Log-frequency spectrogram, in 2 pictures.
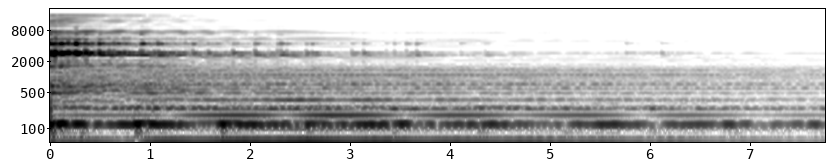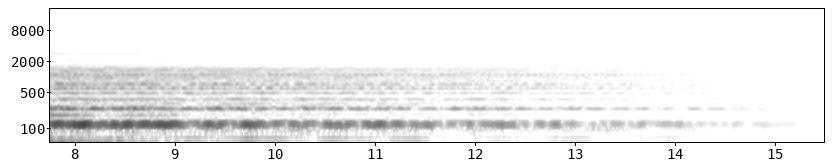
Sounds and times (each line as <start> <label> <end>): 0.0 cymbal sounds 2.7
0.0 Tweaked percussion 2.8
0.0 synths 2.9
0.0 Big Bell 3.9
